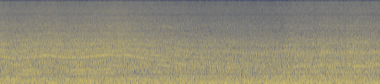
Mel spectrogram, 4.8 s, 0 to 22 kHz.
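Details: GMC 2.8L four-cylinder truck engine running smoothly and evenly on all cylinders after replacing cylinder 3 ignition coil broken during timing chain repair; steady firing beat, no stumble, no scanner codes.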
